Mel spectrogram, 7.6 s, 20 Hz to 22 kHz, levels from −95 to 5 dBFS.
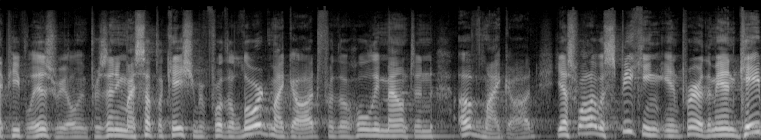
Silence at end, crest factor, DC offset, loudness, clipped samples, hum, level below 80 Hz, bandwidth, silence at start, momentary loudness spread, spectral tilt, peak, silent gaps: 0 s; 22 dB; under 0.1%; -24 LUFS; under 0.1%; none; -78 dBFS; 17.5 kHz; 0 s; 12 LU; -4 dB/octave; -4 dBFS; none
